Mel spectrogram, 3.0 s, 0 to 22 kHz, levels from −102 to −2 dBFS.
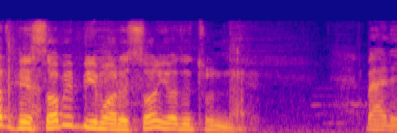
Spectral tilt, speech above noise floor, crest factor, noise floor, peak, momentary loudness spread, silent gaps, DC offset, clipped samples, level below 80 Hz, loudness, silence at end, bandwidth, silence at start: -5.5 dB/octave; 37 dB; 18 dB; -59 dBFS; -6 dBFS; 13 LU; none; under 0.1%; under 0.1%; -56 dBFS; -23 LUFS; 0 s; 11.5 kHz; 0 s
